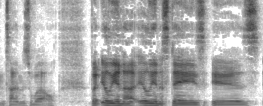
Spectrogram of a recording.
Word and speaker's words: Ilie Năstase: It's, I believe I'm pronouncing this correctly, Ilie Năstase, that's how you pronounce it.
